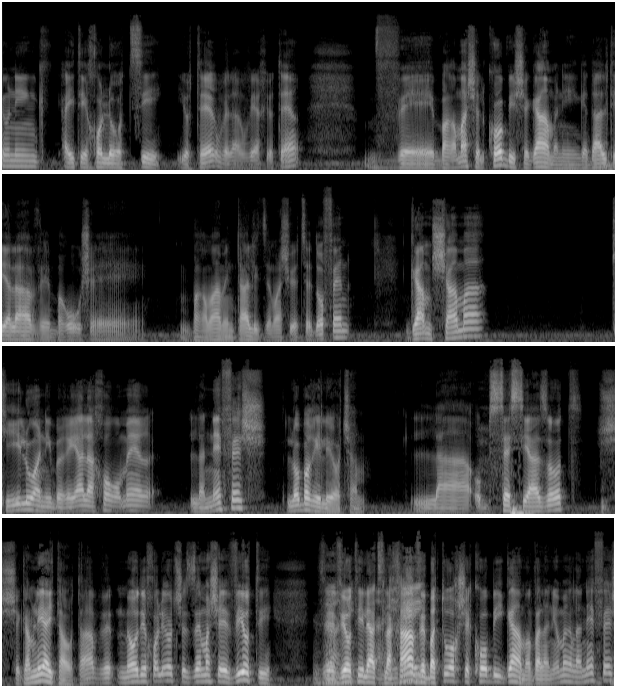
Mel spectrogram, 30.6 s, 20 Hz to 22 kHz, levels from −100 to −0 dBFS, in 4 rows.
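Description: Speech recording, with nothing technically wrong to point to.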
